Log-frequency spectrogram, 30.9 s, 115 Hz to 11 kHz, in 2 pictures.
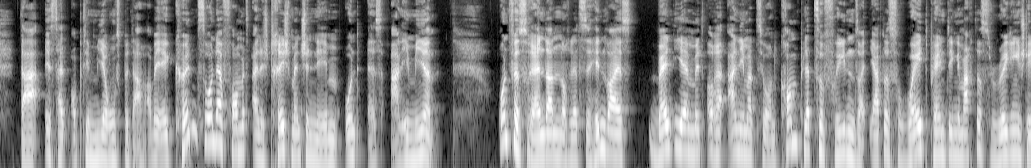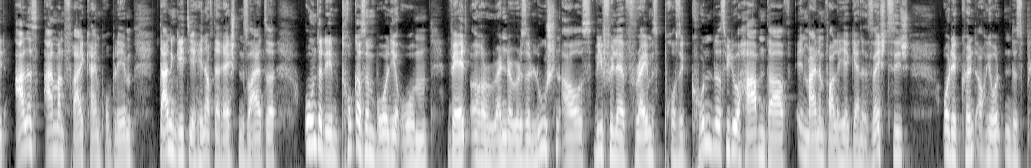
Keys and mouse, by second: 21.0-25.5 drag.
